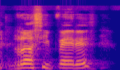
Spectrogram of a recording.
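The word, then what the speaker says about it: Rosie Perez: Rosy Pérez por...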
